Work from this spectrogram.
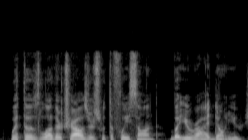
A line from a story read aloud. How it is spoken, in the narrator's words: she added quickly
